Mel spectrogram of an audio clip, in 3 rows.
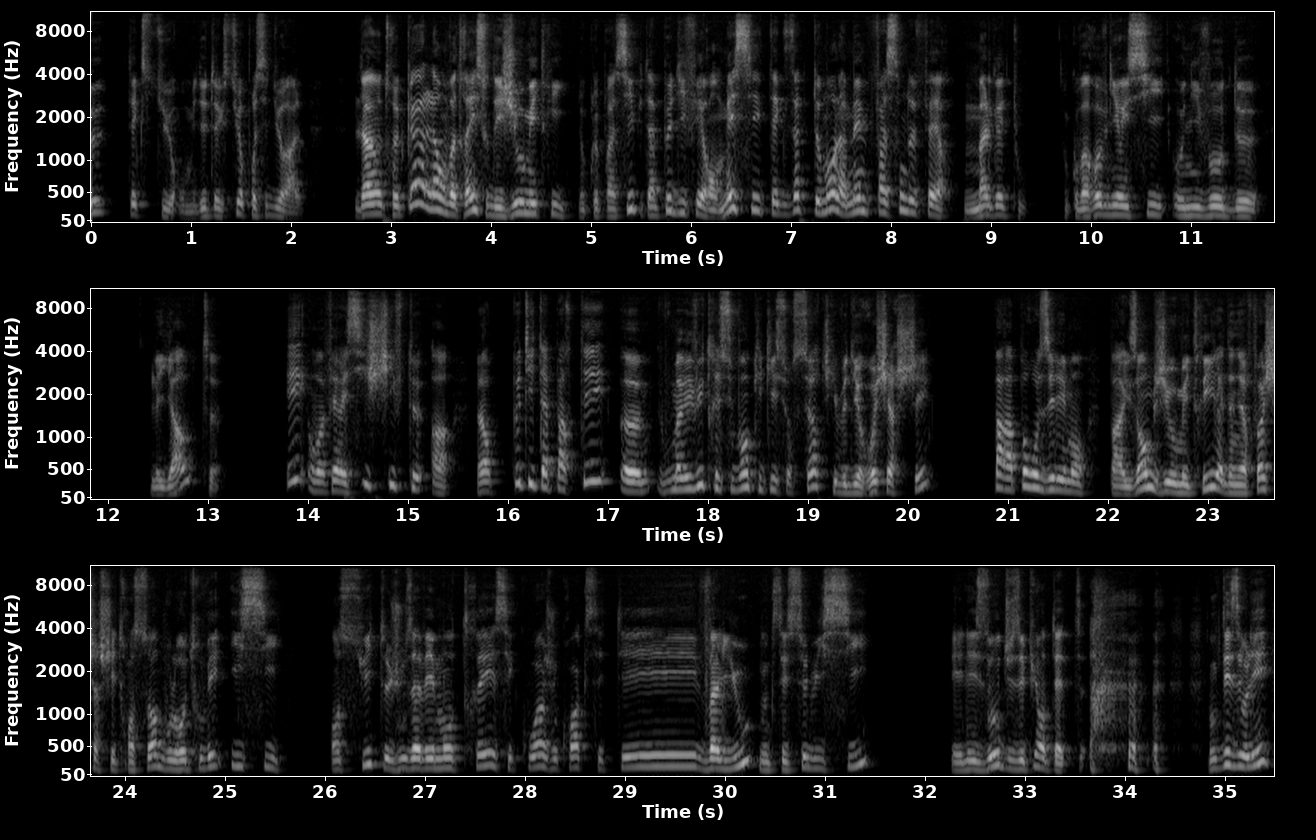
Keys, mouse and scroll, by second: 12.3 click.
